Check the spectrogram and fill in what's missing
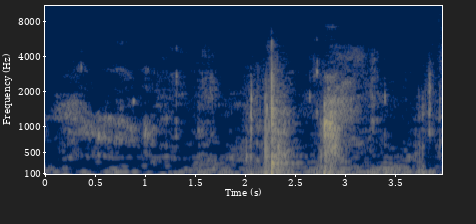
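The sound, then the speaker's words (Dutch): Someone takes a quiet sip of a drink, with soft wet mouth clicks and a swallow standing out from near silence. Nobody speaks. “Slokje pa.”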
